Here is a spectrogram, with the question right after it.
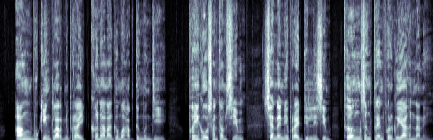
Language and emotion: Bodo, surprised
